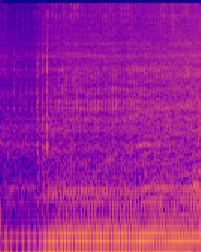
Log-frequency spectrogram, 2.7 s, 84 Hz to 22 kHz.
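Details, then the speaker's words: Kawasaki Bayou 220 ATV after clutch repair, riding into grass with a little more resistance: the single-cylinder engine pulls with a steady, even beat and no slipping or chatter. Clutch engagement is normal. "Second gear. Second gear going slow. Smooth, very smooth."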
